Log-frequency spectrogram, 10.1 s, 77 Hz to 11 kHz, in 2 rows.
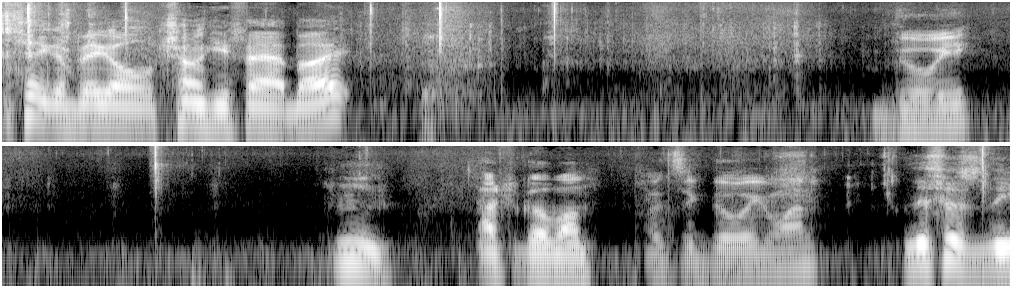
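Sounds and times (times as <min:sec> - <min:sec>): campfire burning: 0:00.0 - 0:10.0
faint low hiss: 0:00.0 - 0:10.0
fire popping: 0:00.0 - 0:10.0.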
